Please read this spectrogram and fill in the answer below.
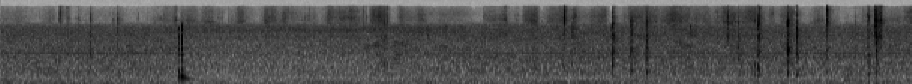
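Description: Light handling clicks and taps from thread seal tape being wrapped onto a threaded metal pipe fitting by hand: one sharper click about a second in, then a run of small clicks near the end.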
